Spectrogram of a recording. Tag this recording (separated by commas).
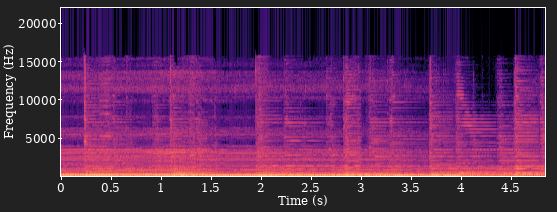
Music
